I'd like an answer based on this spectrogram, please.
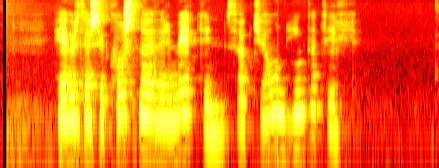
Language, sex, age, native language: Icelandic, female, 60-69, Icelandic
